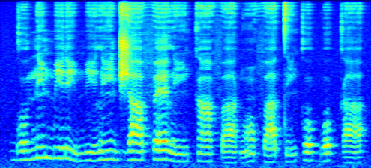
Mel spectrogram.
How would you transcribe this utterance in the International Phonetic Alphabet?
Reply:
ɡ o˧ n ĩ˦ m i˦ ɾ i˦˨ m i˧ l ĩ˦ d͡ʒ a˧ f ɛ˧ l ĩ˨ k ã˧ f a˨ ɡ ɔ̃˨˦ f a˧ t ĩ˧ k o˦ b o˦ k a˧

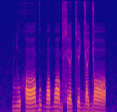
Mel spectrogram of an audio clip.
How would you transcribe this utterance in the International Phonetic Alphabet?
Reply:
ʎ u h ɒː ɠ u b ɒ b ɒː ɡ xʲ æ kʲ æ ɟ æ ɟ ɒː

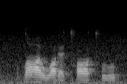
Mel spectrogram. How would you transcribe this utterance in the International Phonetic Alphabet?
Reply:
dˤ ə w o w ɔ ɾ œ tʰ ɔː tʰ u

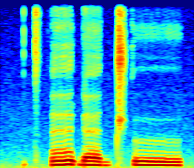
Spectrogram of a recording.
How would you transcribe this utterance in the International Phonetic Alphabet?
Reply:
t͡sʼ ɛ̃ ɠ ɛ d t͡ʃʼ ɯ

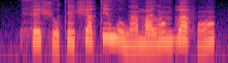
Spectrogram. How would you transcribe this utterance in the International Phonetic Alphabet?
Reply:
h ɛ˧ ʃ o˨ t ɛ̃˧ ʃ a˧ t e˦ w o˦˨ w ã˨˦ m a˧ l ɔ̃˦ ɡ͡b a˦˨ f ɔ̃˨˦

